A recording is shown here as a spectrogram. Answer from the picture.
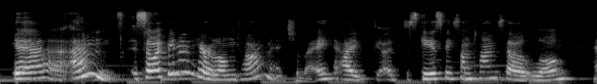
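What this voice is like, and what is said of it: New Zealand accent. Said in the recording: “we're detecting an accent here, and you've already admitted to coming from New Zealand”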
